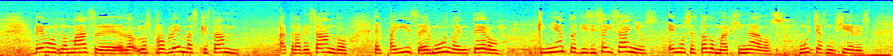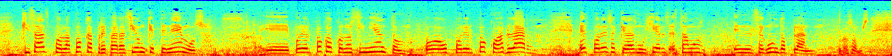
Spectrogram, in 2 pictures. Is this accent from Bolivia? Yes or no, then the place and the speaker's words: yes; Oruro, Bolivia; soy del país de Bolivia, del departamento de Oruro.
